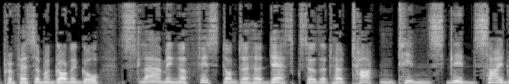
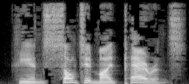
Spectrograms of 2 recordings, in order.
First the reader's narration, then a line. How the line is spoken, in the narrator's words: snarled George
